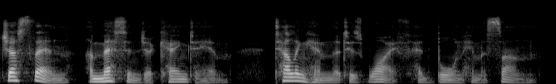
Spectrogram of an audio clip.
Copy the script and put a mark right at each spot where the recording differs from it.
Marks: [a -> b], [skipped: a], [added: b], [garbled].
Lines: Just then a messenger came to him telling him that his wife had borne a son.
Just then a messenger came to him telling him that his wife had borne [added: him] a son.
